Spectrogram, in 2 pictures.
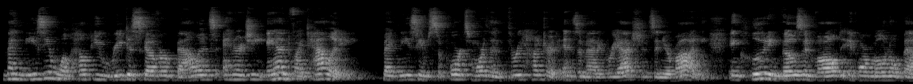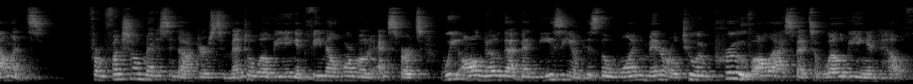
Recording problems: off-mic speech; far
thin; somewhat; fading below 300 Hz
room echo; slight; dies away in 0.5 s

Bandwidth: 15 kHz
